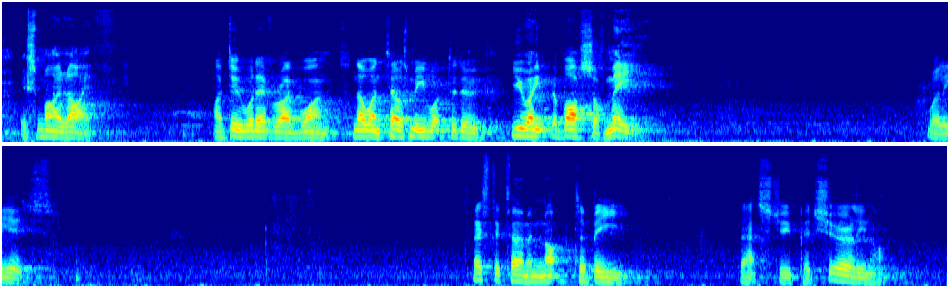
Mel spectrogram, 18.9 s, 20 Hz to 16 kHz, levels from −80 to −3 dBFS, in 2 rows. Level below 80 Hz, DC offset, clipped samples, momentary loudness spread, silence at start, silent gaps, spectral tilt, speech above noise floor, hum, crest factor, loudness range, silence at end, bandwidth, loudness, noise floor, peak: -66 dBFS; under 0.1%; under 0.1%; 20 LU; 0 s; none; -6 dB/octave; 29 dB; none; 24 dB; 15 LU; 0.2 s; 13.5 kHz; -34 LUFS; -62 dBFS; -12 dBFS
